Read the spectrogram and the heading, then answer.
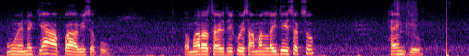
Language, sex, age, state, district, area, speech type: Gujarati, male, 45-60, Gujarat, Kheda, rural, spontaneous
